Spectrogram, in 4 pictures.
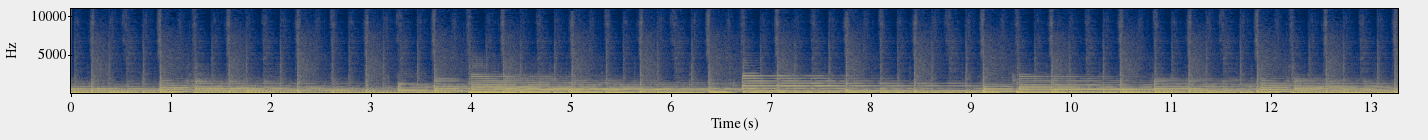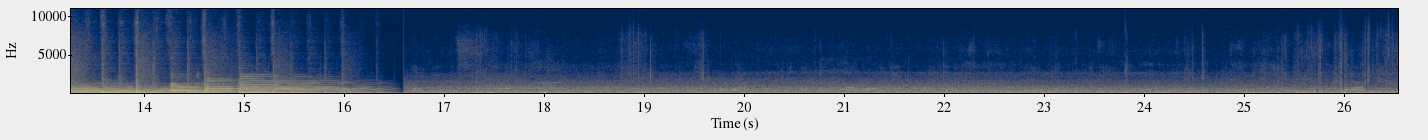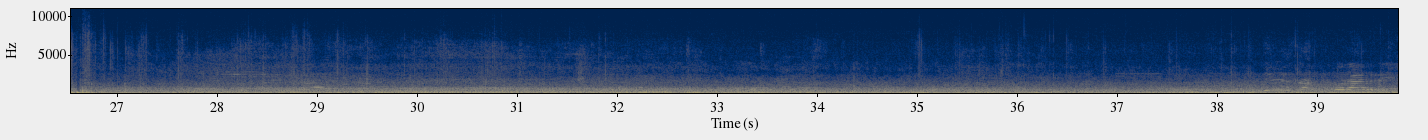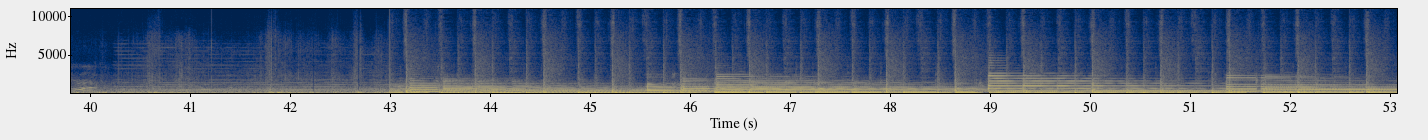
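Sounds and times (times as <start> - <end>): guitar music: 0.0 - 16.6, 43.0 - 53.0
city traffic hum: 0.0 - 53.0.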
